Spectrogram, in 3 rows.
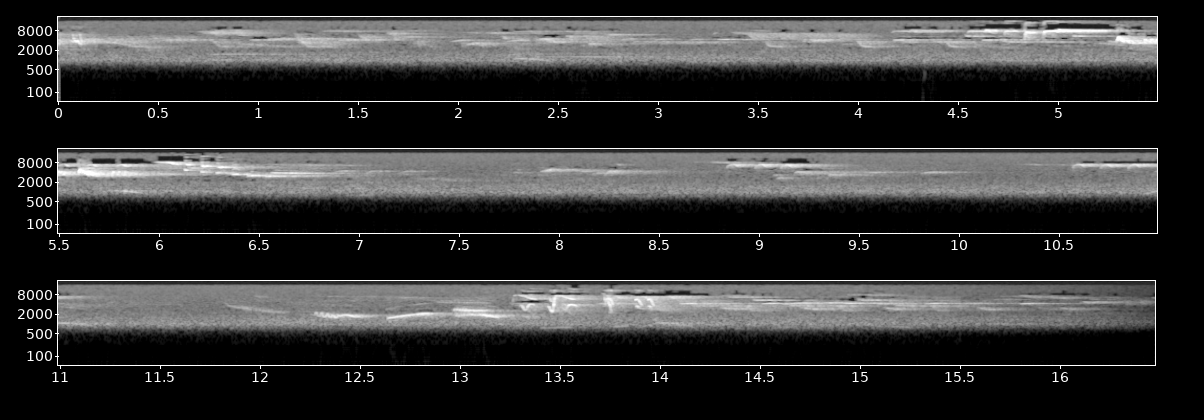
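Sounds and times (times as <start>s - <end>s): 
Eurasian blackbird singing: 0.0s - 7.0s, 12.0s - 16.3s.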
